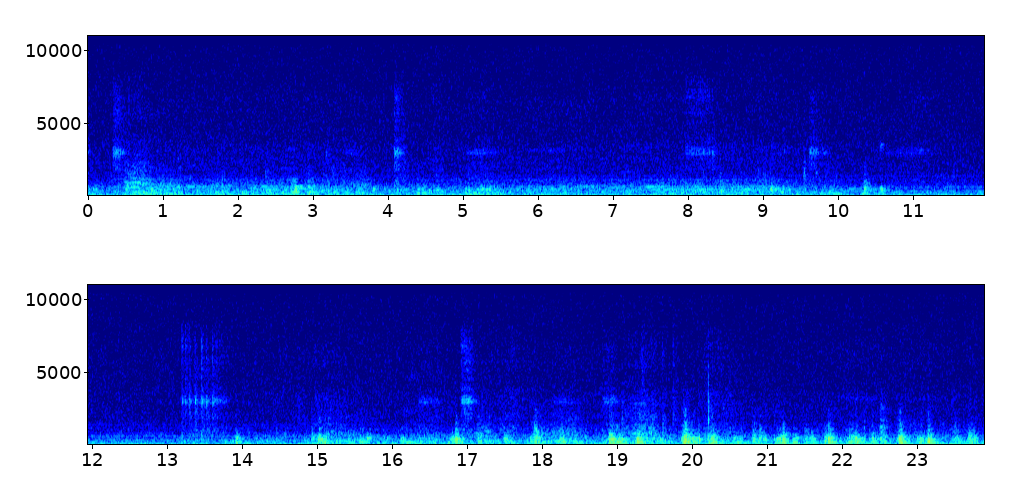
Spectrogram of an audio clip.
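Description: Water sloshes and splashes inside a washing machine.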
